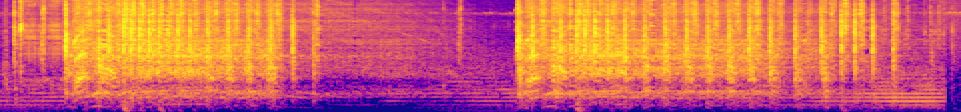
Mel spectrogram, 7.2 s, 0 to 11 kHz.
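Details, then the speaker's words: Truck left sitting two years, jump-started from a completely dead battery with a 6000A jump starter: two bursts of fast even cranking, about three beats a second, engine never fires; owner blames the long storage. "uh we got her cranking it just don't start that's not the jump boxes fault that's my fault for letting the truck set for two years and then I want to use it"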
